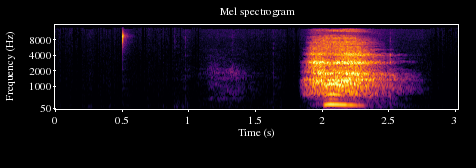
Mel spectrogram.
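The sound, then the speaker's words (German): A single slow, breathy exhale taken during a breathing exercise, soft and gradually fading. It is preceded by a tiny click and a faint earlier breath, with no talk over it. “Die Unruhe ausatmen, rotes Licht und Freude einatmen.”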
